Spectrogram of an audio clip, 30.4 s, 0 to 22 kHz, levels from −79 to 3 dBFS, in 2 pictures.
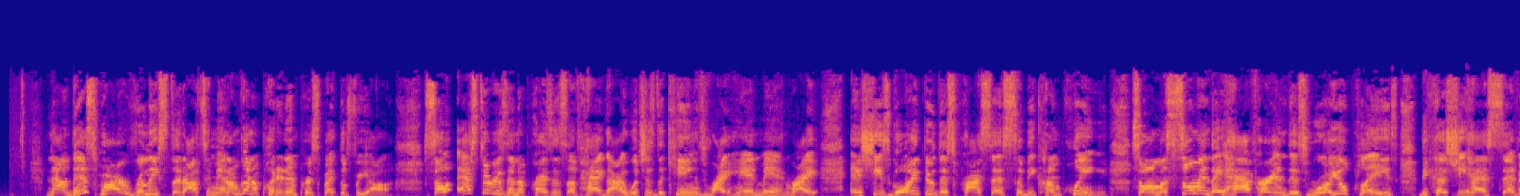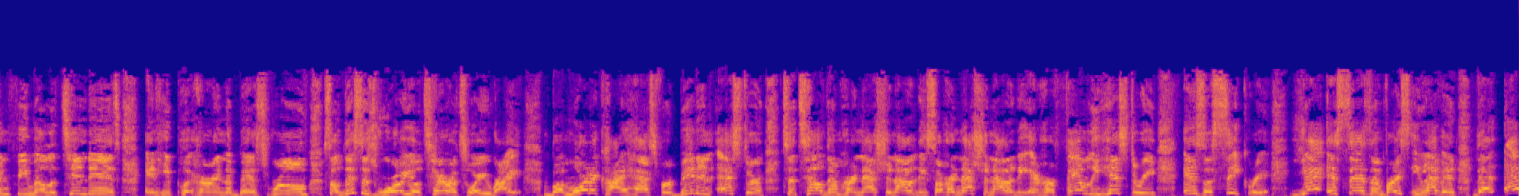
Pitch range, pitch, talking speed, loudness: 255-315 Hz, 280 Hz, 195 wpm, -15 LUFS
